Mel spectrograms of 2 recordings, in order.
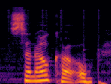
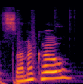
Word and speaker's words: Sunoco: pumping gas at the Sunoco. I always in my head call it Sunoco, and I know that's wrong. It's pronounced Sunoco, isn't it?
